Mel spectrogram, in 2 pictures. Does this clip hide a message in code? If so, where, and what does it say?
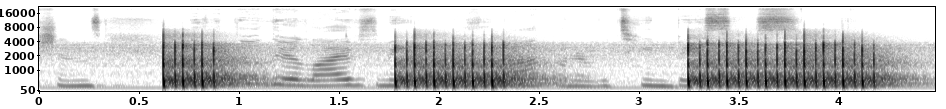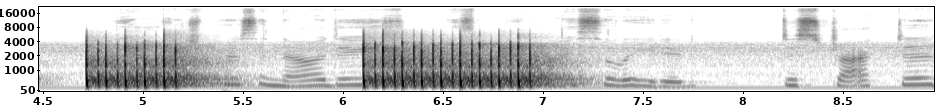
Yes: pulse dialling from 0.6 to 6.9 s, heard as clicks on a phone line, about 10 pulses a second, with hum and speech in English. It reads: 3 6 0 5 9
